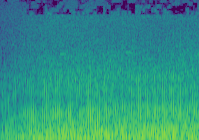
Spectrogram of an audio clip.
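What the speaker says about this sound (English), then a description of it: "So the other helicopter engine is rotating in the opposite direction." A helicopter engine runs in the video game Trailmakers, giving a steady whirring drone at moderate level with no talk.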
